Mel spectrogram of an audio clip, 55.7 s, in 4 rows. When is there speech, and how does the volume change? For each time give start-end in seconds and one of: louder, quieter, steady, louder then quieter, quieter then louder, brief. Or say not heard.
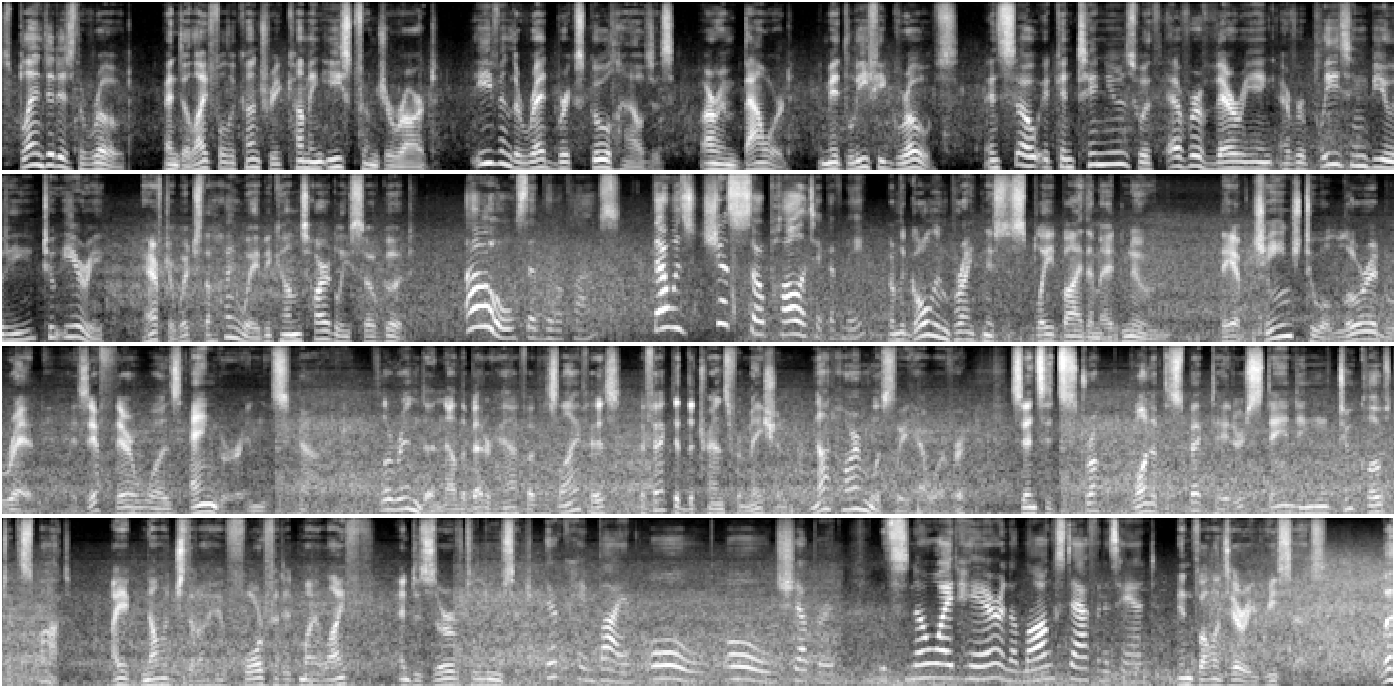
0.0-55.6 steady.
